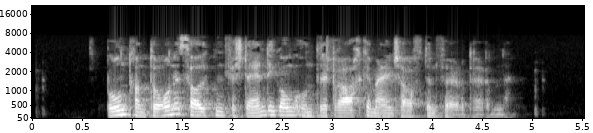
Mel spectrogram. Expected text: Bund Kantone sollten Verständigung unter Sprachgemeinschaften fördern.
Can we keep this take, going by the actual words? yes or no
yes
